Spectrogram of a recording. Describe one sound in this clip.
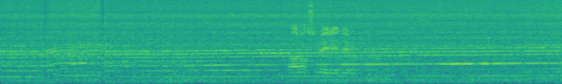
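A small kart engine buzzes at high revs and climbs in pitch as it speeds up.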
